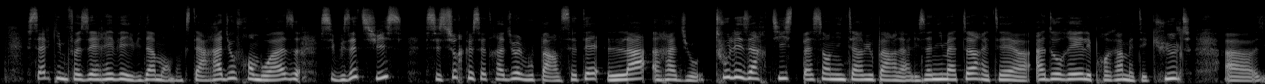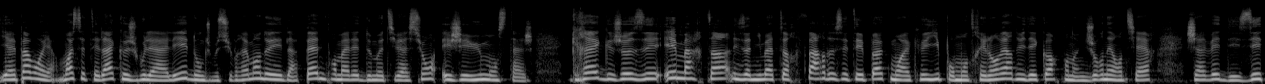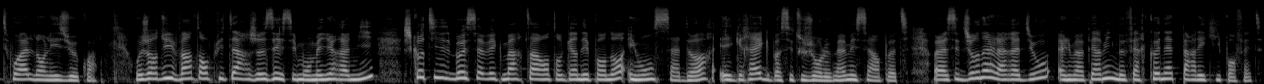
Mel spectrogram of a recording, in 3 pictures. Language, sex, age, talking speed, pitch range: French, female, 30-49, 245 wpm, 210-250 Hz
